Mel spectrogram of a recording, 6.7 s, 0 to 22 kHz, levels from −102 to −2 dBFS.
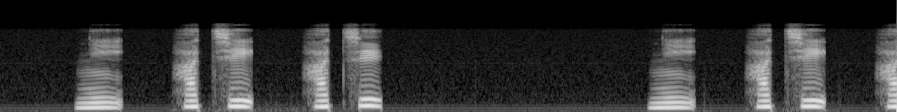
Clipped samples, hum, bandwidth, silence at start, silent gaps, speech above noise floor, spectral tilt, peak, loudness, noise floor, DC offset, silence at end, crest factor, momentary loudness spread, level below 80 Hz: under 0.1%; none; 8 kHz; 0.55 s; none; 51 dB; -5 dB/octave; -4 dBFS; -20 LUFS; -69 dBFS; under 0.1%; 0 s; 18 dB; 10 LU; -60 dBFS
